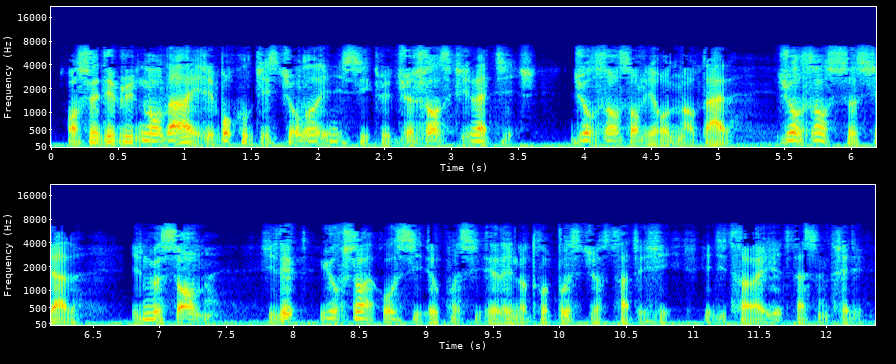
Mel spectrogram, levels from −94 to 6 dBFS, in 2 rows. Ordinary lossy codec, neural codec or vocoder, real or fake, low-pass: MP3, 32 kbps; autoencoder, 22.05 kHz, a latent of 192 numbers a frame, VITS, trained on many speakers; fake; 7.2 kHz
